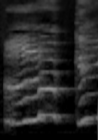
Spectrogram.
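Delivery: yelled high and loud; triumphant shout of the word. Acted. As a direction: belt the single word out. Repeating the word, then shouting it.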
